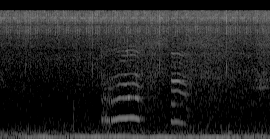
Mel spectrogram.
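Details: A kitten learning to walk mews twice: a longer arched cry followed by a short falling one, both thin and high, against a low background hum.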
